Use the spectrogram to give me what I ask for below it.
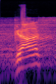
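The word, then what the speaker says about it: Grasse: जिस तरीके से फ्रांस में ग्रास या ग्रासे कहे, वो वहां की फ्रेंच कैपिटल, परफ्यूम कैपिटल मानी जाती है। फ्रांस में परफ्यूम कैपिटल अगर है कोई, तो कोई ग्रासे कहता है, कोई ग्रास कहता है।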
